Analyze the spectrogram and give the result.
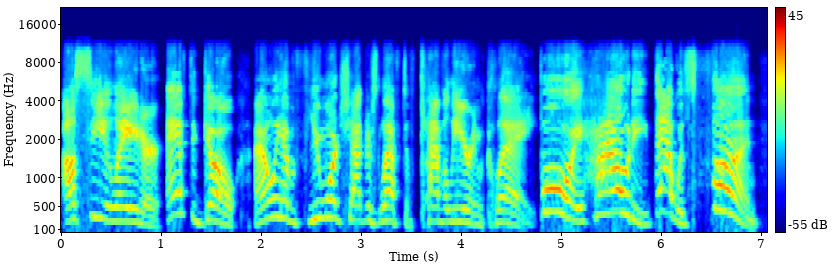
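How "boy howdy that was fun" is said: high, thrilled exclaim; excited. Acted. Nerd after a ride, high and thrilled. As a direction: gush it with delight. Game bark, excited take.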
